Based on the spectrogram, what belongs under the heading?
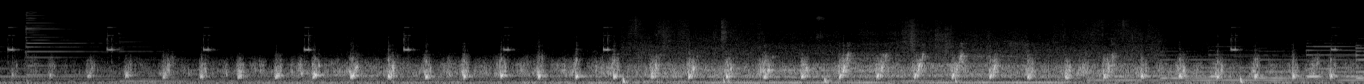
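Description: Fast, regular whooshing pulses at about 158 a minute, with soft background music; a fetal heartbeat on a monitor in a drama scene.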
